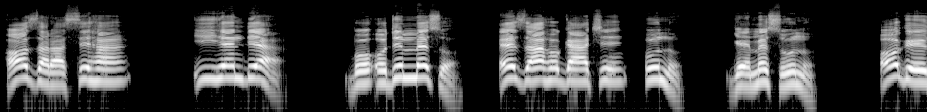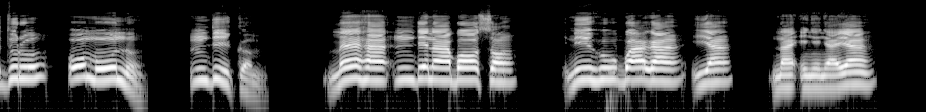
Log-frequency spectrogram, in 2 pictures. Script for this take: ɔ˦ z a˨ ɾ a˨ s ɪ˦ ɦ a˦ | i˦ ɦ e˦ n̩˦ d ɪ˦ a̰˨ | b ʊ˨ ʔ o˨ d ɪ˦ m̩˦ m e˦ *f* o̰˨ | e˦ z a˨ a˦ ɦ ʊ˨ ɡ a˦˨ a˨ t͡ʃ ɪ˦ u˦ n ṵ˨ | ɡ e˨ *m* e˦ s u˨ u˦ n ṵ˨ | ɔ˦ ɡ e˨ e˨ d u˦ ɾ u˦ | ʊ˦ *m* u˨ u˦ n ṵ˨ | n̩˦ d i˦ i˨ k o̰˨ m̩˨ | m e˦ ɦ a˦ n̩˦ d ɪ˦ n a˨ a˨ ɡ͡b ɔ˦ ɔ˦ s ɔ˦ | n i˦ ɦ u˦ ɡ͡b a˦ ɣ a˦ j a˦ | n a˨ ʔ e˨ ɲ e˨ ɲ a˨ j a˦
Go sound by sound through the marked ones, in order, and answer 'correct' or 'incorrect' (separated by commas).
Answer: incorrect, correct, correct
